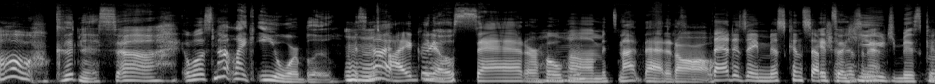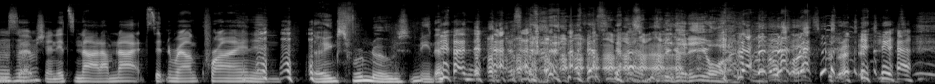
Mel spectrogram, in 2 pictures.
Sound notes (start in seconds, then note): 13.8 laughing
